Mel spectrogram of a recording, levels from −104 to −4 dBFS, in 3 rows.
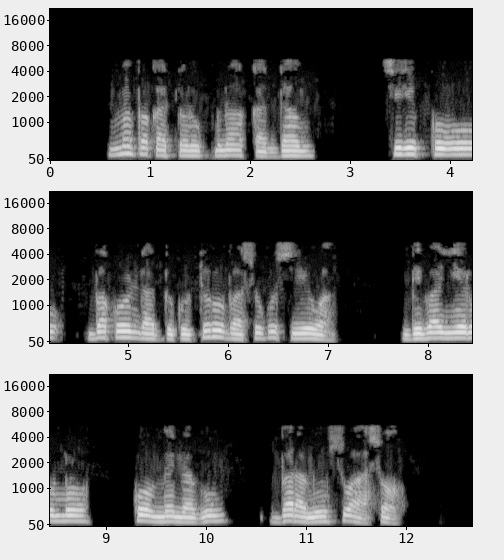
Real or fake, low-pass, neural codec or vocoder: real; 5.4 kHz; none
